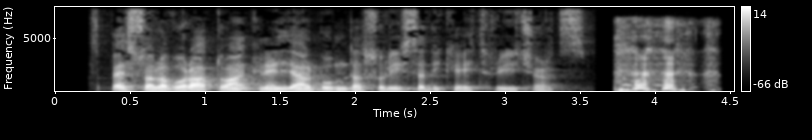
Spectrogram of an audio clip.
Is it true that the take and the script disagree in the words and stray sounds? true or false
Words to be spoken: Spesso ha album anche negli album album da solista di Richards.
true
